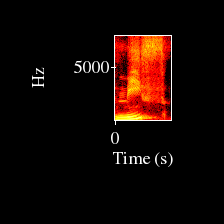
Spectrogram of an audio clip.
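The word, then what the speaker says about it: Nice: I figure I've been to cons, and to help you out, Keith, is niece. That is how you say it.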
